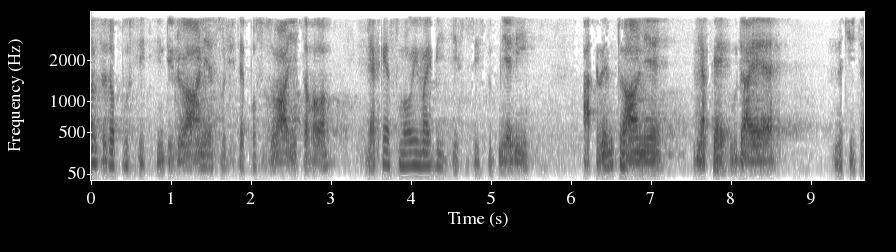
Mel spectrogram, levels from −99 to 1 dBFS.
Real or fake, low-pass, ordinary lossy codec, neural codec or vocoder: fake; 3.6 kHz; AAC, 16 kbps; vocoder, 22.05 kHz, 80 mel bands, HiFi-GAN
